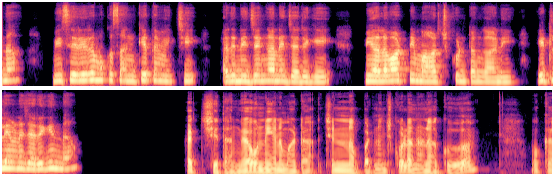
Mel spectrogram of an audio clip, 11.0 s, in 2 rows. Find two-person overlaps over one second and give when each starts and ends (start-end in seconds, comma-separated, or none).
none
